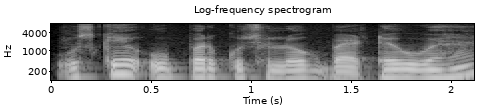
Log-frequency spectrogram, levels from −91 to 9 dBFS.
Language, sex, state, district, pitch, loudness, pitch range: Hindi, male, Jharkhand, Garhwa, 120 Hz, -17 LUFS, 110-125 Hz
